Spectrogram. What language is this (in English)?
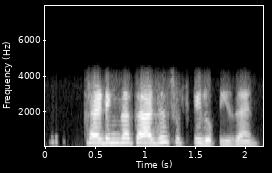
Sindhi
